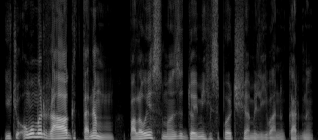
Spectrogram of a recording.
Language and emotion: Kashmiri, neutral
